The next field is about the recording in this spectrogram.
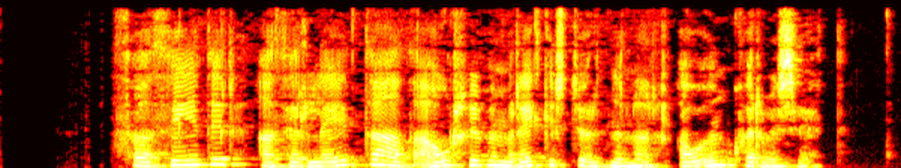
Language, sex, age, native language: Icelandic, female, 30-39, Icelandic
